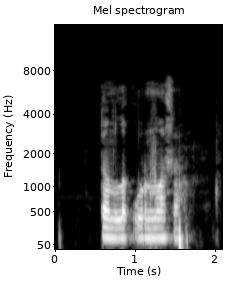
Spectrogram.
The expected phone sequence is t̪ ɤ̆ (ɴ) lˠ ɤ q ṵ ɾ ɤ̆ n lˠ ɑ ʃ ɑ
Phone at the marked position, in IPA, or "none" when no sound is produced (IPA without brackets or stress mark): n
